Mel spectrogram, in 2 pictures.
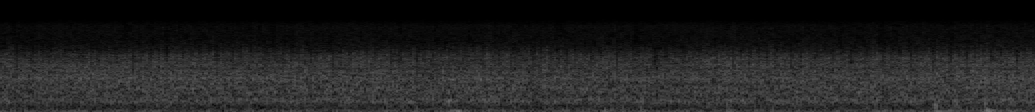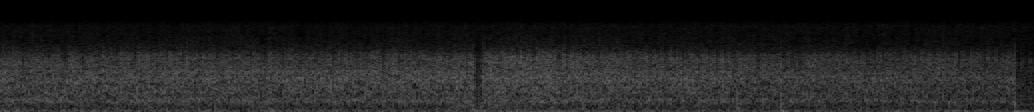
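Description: Steady hiss and rush of steam from a steam locomotive and steam shovel at work, even in level throughout.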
